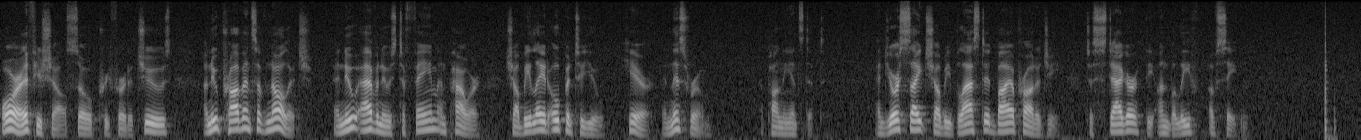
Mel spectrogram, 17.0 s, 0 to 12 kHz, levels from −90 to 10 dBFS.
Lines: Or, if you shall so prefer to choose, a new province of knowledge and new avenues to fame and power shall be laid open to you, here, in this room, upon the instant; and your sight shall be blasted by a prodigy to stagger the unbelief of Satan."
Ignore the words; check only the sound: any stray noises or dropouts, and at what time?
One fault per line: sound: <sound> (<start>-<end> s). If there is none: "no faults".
sound: tap (16.5-16.7 s)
